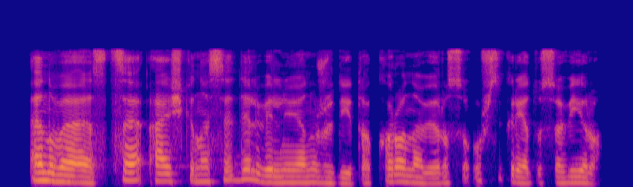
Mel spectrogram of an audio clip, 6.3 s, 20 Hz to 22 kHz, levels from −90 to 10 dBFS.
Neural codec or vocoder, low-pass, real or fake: none; 7.2 kHz; real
